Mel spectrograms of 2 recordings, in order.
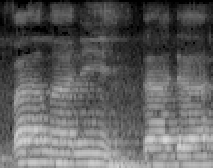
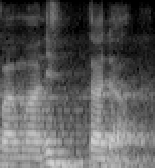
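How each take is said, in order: First: The h breath flows out gradually. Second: The h breath is cut off abruptly. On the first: The speaker calls it right. "angin dia hidup... masuk sikit-sikit" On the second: The speaker calls it wrong. "tak nak baca famanih tada"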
